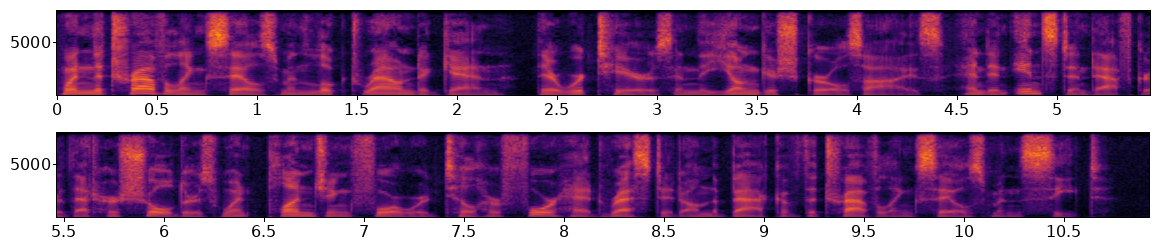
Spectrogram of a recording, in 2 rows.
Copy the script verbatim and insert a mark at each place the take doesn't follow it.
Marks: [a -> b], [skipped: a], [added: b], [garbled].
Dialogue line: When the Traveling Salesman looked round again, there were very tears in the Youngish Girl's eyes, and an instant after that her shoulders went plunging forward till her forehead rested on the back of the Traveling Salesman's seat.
When the Traveling Salesman looked round again, there were [skipped: very] tears in the Youngish Girl's eyes, and an instant after that her shoulders went plunging forward till her forehead rested on the back of the Traveling Salesman's seat.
